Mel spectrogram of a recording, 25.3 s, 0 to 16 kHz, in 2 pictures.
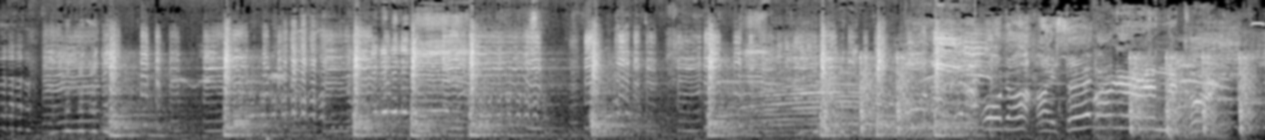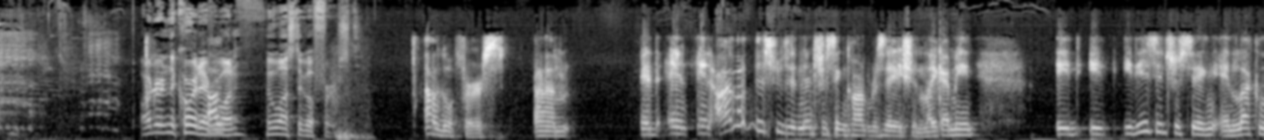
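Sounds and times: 
flock of sheep bleating: 0.0s - 13.9s
speech: 14.2s - 16.3s, 16.9s - 18.4s, 19.0s - 25.2s.

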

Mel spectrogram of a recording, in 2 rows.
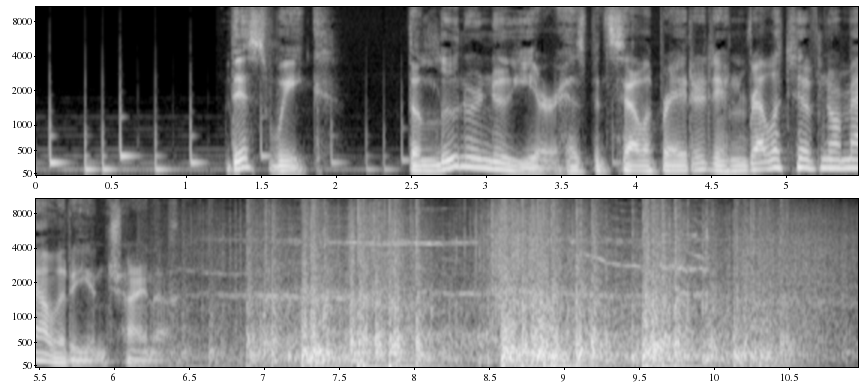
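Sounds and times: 
speech: 1.3s - 7.7s
fireworks exploding: 6.3s - 10.9s.

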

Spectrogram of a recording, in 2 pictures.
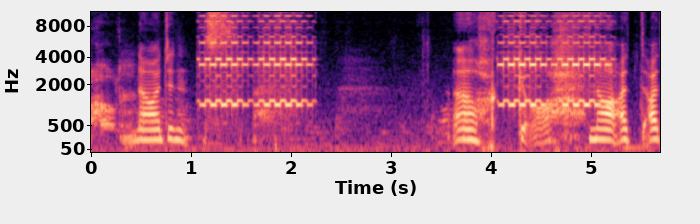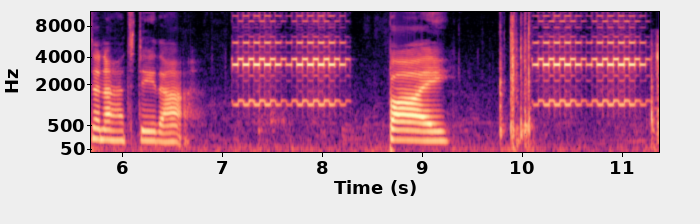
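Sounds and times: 
speech: 0.4s - 1.1s, 3.6s - 6.8s, 8.7s - 9.4s
telephone ringing with a buzzy electronic trill: 1.1s - 2.3s, 4.0s - 5.3s, 7.1s - 8.3s, 10.0s - 11.3s.

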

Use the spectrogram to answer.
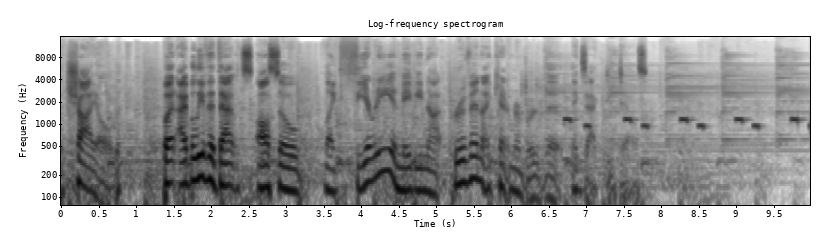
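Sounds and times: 
speech: 0.1s - 7.9s
cuckoo clock two-note descending call: 6.6s - 9.9s.

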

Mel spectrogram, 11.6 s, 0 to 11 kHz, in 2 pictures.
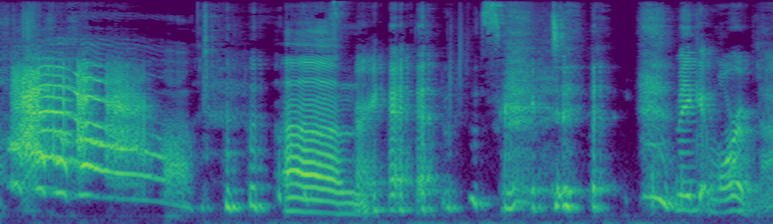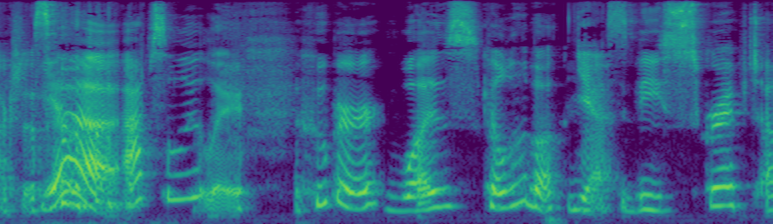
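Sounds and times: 
person letting out a loud theatrical scream: 0.0s - 1.5s
person wailing: 0.0s - 1.5s
speech: 1.9s - 4.4s, 5.1s - 11.5s.

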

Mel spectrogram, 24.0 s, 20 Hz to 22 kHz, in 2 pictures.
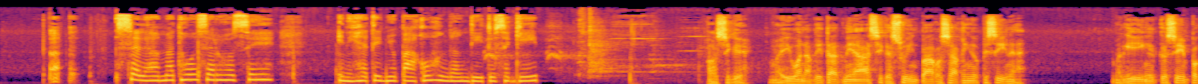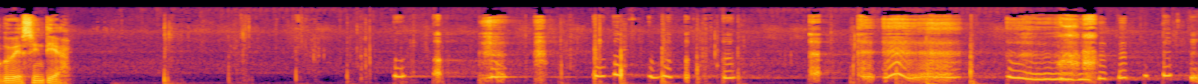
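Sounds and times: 
speech: 0.5s - 5.9s, 7.1s - 10.4s, 11.1s - 12.8s
woman sobbing beside a swimming pool at a resort: 15.9s - 23.9s.

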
